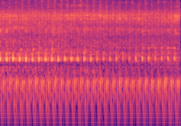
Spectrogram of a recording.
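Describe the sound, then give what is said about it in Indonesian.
Engine of a rice milling machine: a rapid, steady knocking chug with regular thumping pulses and a metallic rattle, holding an even loudness throughout. “Joni, Jaska dan Febri sangat senang saat mesin penggiling padi melintas.”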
